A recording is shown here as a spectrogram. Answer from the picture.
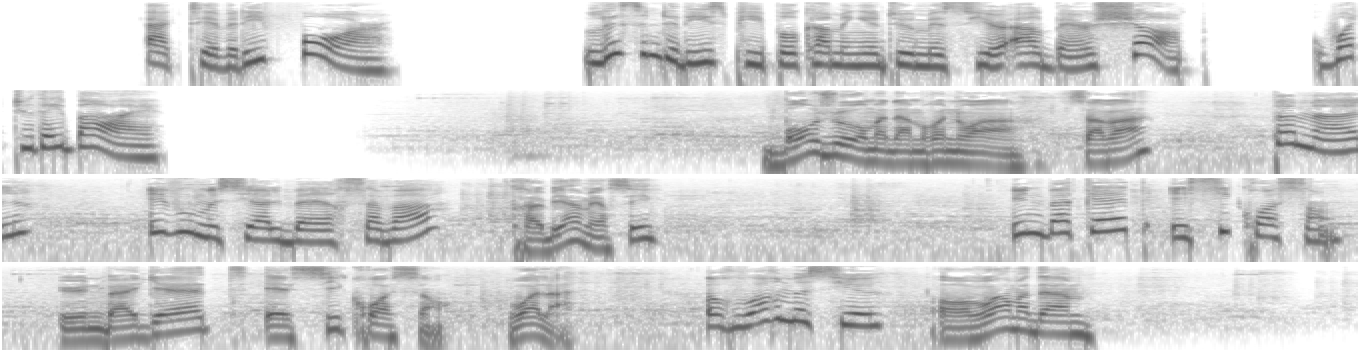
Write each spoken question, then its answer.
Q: What do they buy?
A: Madame Renoir came into his shop to buy a baguette.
